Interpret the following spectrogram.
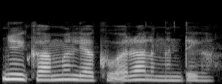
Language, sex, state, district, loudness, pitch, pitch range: Wancho, female, Arunachal Pradesh, Longding, -17 LUFS, 205 Hz, 190-220 Hz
